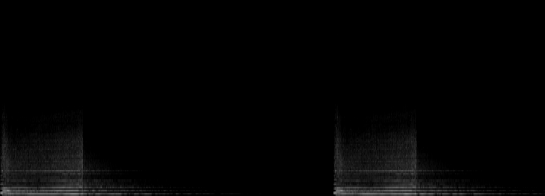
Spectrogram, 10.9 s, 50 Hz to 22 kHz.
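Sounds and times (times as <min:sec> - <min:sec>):
flute in E minor: 0:00.0 - 0:03.9, 0:06.7 - 0:10.8.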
